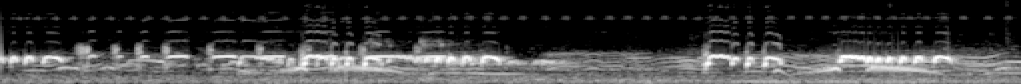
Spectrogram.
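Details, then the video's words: Local zebra dove in full song, used as a lure to get lazy doves singing: bursts of rapid, bubbly cooing notes near one pitch, each phrase ending in a rolling trill, repeated several times with short pauses. "Perkutut lokal gacor Suara Besar Panggilan Perkutut Agar Bunyi"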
